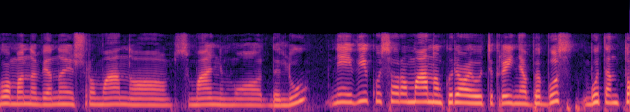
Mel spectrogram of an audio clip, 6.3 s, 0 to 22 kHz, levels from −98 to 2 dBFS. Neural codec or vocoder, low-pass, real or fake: codec, 16 kHz, 4 kbps, FunCodec, trained on Chinese and English, 50 frames a second; 7.2 kHz; fake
